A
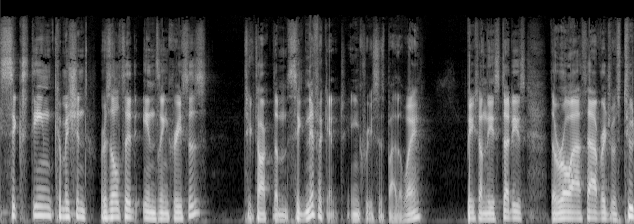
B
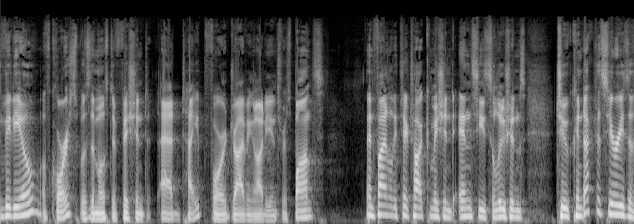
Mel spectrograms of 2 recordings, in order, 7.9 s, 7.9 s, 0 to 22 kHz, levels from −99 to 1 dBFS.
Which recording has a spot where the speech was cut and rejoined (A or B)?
A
